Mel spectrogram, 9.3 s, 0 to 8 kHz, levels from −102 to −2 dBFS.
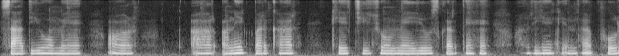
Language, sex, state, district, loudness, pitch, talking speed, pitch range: Hindi, male, Chhattisgarh, Kabirdham, -20 LUFS, 145 Hz, 95 wpm, 140-150 Hz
